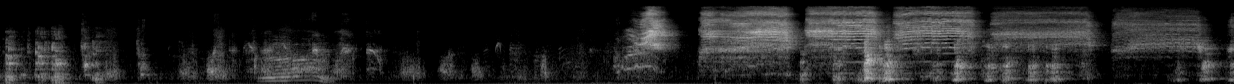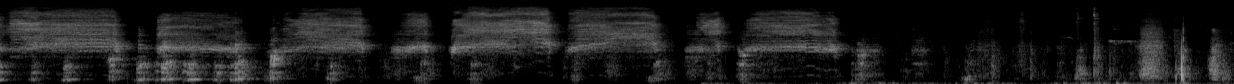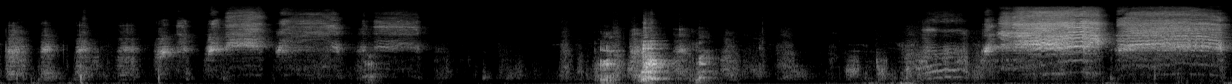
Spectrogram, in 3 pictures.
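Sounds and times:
animal squealing: 6.2 - 10.5, 33.8 - 37.0.

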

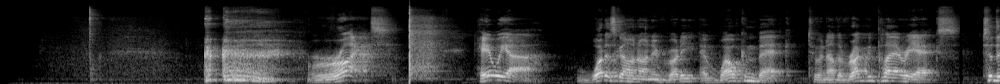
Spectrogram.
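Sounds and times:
man clearing throat: 2.0 - 3.1.

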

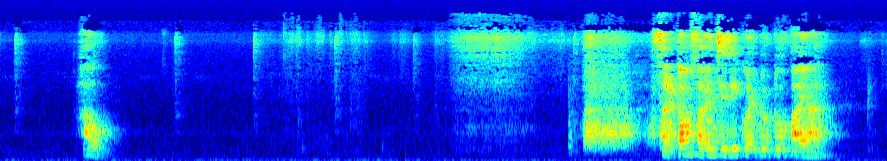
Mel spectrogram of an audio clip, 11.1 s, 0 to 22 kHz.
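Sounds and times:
soft ticks: 0.0 - 0.4, 2.0 - 2.4, 3.1 - 5.6.

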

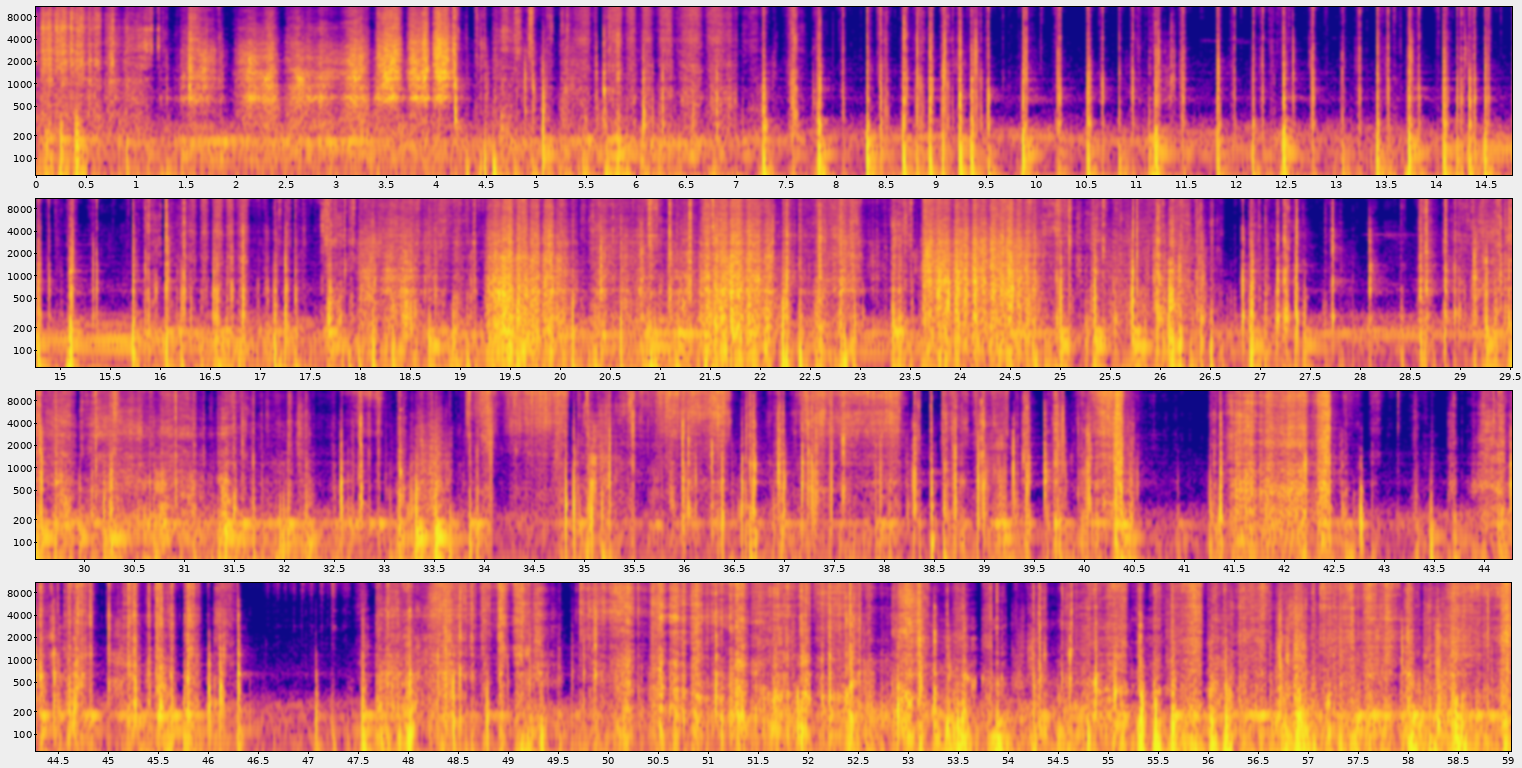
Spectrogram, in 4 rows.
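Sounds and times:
plastic film tearing: 15.8 - 27.4, 28.9 - 40.6, 41.3 - 42.6, 43.9 - 46.3, 47.6 - 59.0
plastic shrink-wrap crinkling: 15.8 - 27.6, 28.6 - 42.8, 43.8 - 46.3, 47.6 - 59.0.

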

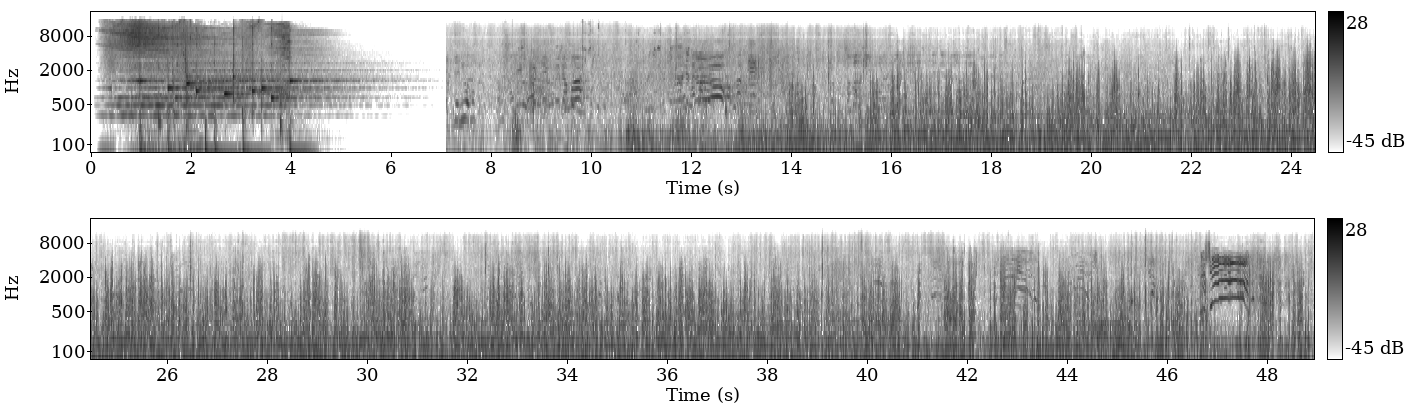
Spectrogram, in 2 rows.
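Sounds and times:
wind buffeting microphone: 7.2 - 48.9.

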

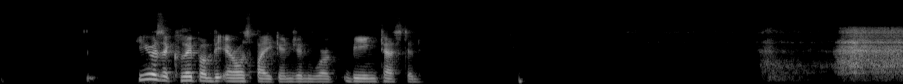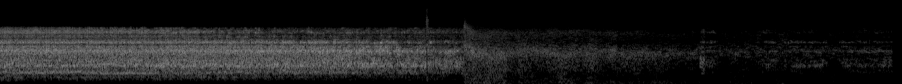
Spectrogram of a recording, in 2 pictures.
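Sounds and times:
rocket engine roar: 9.1 - 18.0.

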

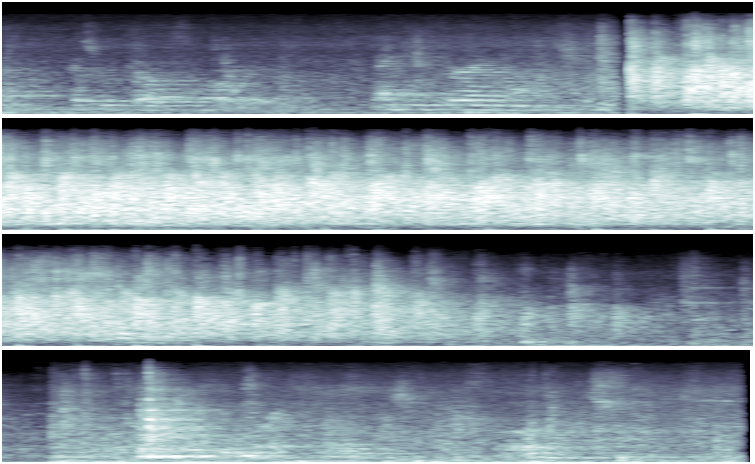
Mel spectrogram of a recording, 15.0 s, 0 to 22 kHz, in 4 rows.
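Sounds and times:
audience applauding: 3.2 - 11.0.

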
